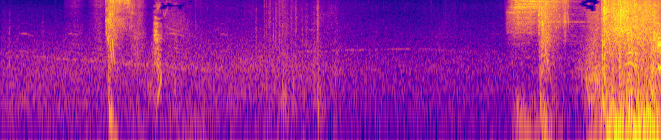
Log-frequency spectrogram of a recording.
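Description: A figure swings through the air with a rushing whoosh.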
